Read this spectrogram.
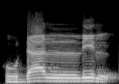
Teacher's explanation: Hudalil muttaqin atau mirrabbihim langsung masuk idgham masuk tanpa dengung.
